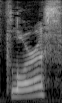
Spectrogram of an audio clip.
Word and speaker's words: Floras Lake: love this place this flores lake which is really hard when you spell it it looks like flora's so it's really hard to say flores flores lake um boyce cope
